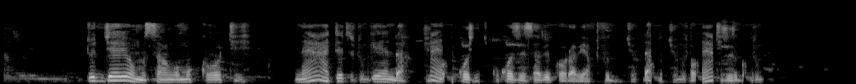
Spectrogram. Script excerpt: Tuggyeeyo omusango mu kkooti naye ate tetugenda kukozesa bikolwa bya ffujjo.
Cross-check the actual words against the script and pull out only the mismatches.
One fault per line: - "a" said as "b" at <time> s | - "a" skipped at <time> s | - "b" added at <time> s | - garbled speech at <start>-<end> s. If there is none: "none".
- garbled speech at 4.2-4.9 s
- garbled speech at 6.4-7.6 s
